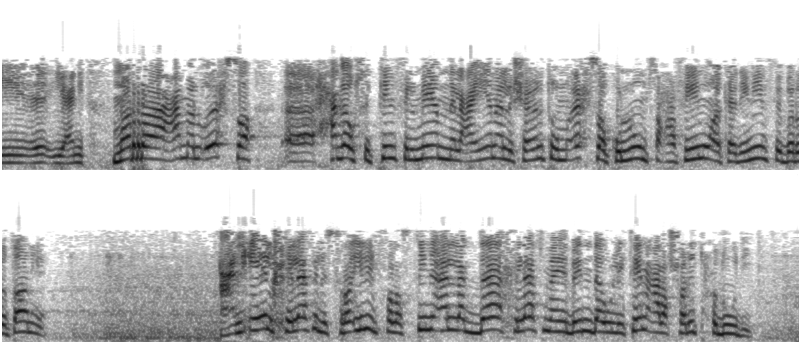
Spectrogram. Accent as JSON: {"language": "Arabic", "country": "Egypt", "said": "فقلت له انا من مصر"}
